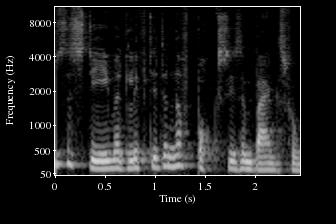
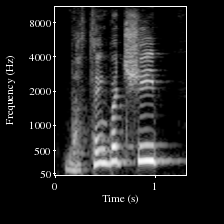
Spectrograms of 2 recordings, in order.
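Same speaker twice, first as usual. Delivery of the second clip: higher, louder cross yell; angry shout; 9 semitones higher, 7 dB louder than usual. Acted. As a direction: shout in disgust. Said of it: "shouted Eli angrily".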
